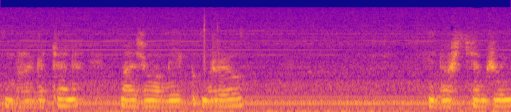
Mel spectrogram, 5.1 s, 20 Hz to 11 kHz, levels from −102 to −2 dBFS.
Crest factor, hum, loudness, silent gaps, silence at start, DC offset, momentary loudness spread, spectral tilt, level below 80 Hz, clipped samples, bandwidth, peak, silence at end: 16 dB; none; -24 LUFS; none; 0 s; under 0.1%; 12 LU; -7 dB/octave; -40 dBFS; under 0.1%; 9 kHz; -8 dBFS; 0 s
